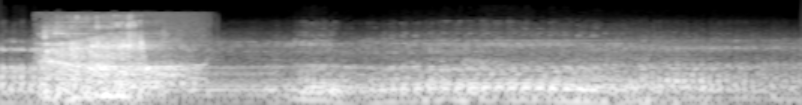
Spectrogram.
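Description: Nile crocodile vocalizing: a loud, harsh hiss lasting about a second, then a low, steady growl for a few seconds.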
